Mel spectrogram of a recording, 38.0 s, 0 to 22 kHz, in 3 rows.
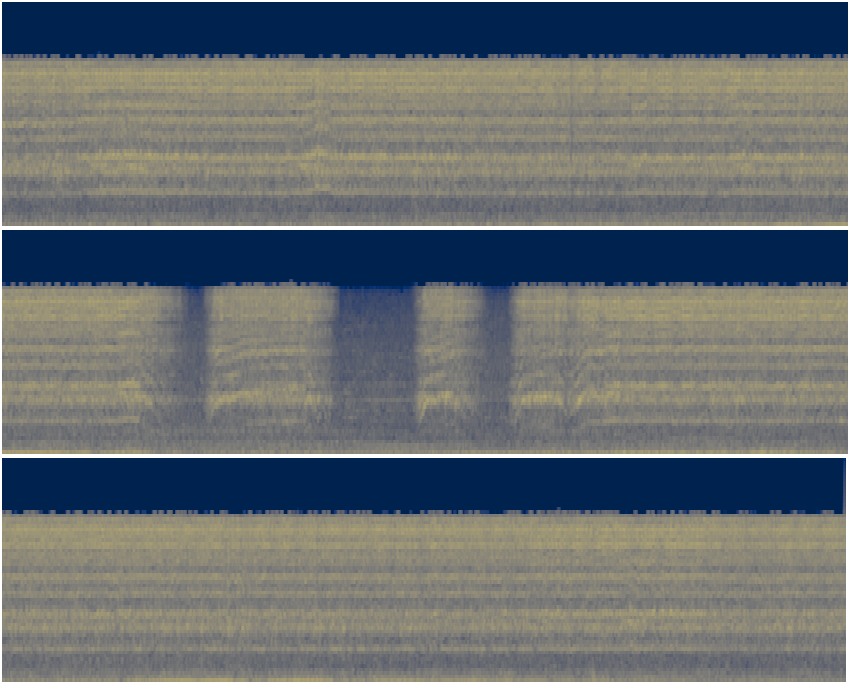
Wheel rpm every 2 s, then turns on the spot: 150, 160, 170, 160, 160, 160, 160, 90, 100, 40, 100, 160, 160, 160, 160, 160, 160, 160, 160.
none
